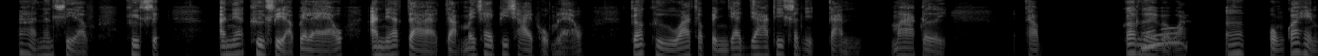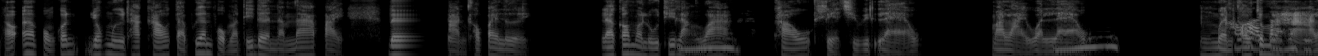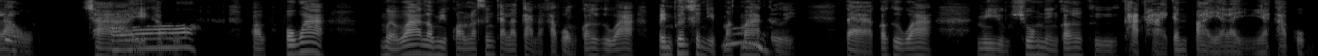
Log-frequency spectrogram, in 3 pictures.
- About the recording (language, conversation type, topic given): Thai, unstructured, คุณเชื่อว่าความรักยังคงอยู่หลังความตายไหม และเพราะอะไรถึงคิดแบบนั้น?
- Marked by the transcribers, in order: tapping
